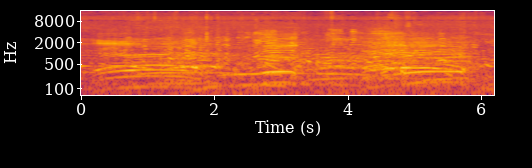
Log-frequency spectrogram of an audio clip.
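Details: Cattle in Indonesia after Eid al-Adha lowing repeatedly, with several overlapping drawn-out moos that waver up and down in pitch about every two seconds. Faint music plays underneath.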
